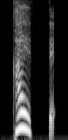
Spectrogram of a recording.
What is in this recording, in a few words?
female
